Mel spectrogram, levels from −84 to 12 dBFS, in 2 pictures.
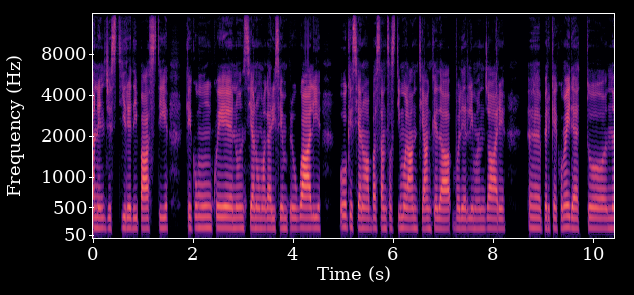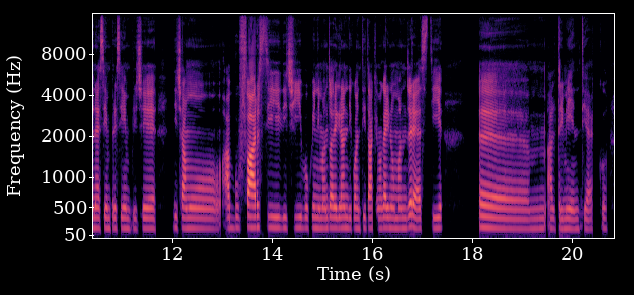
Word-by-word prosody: nel 170 Hz, 0 st, 0 dB
gestire 170 Hz, +1 st, 0 dB
dei 165 Hz, 0 st, -4 dB
pasti 170 Hz, +1 st, +2 dB, 0.4 s
che, 175 Hz, -, -4 dB
comunque, 175 Hz, 0 st, +2 dB
non 170 Hz, 0 st, -2 dB
siano, 170 Hz, 0 st, 0 dB
magari, 165 Hz, 0 st, -1 dB
sempre 170 Hz, 0 st, -3 dB
uguali 170 Hz, 0 st, +6 dB, 0.4 s
o 185 Hz, -, -1 dB
che 185 Hz, 0 st, -4 dB
siano 170 Hz, -1 st, +2 dB
abbastanza 170 Hz, 0 st, -2 dB
stimolanti 165 Hz, -1 st, 0 dB
anche 165 Hz, 0 st, 0 dB
da 160 Hz, -1 st, +4 dB
volerli 165 Hz, 0 st, -4 dB
mangiare, 160 Hz, 0 st, -1 dB, 0.5 s
uhm, 170 Hz, -1 st, -3 dB
perché, 170 Hz, +1 st, -3 dB
come 170 Hz, +2 st, -1 dB
hai -, -, +7 dB
detto, 165 Hz, 0 st, -1 dB
non 165 Hz, +1 st, -4 dB
è 170 Hz, -, +1 dB
sempre 170 Hz, +1 st, -3 dB
semplice, 165 Hz, 0 st, -3 dB, 0.3 s
diciamo, 165 Hz, -2 st, -2 dB
abbuffarsi 175 Hz, 0 st, +4 dB
di 170 Hz, 0 st, -8 dB
cibo, 175 Hz, +1 st, -2 dB
quindi 170 Hz, 0 st, -5 dB
mangiare 170 Hz, +1 st, 0 dB
grandi 170 Hz, 0 st, 0 dB
quantità 170 Hz, 0 st, -1 dB
che, 165 Hz, -, -12 dB
magari, 170 Hz, +1 st, +2 dB
non 170 Hz, -1 st, -3 dB
mangeresti, 165 Hz, 0 st, 0 dB, 0.8 s
uhm, 160 Hz, -2 st, 0 dB
altrimenti, 160 Hz, 0 st, -5 dB
ecco. 155 Hz, +1 st, -11 dB
170 Hz, 125 wpm, -23 LUFS, 165-175 Hz, 0.8 s, hai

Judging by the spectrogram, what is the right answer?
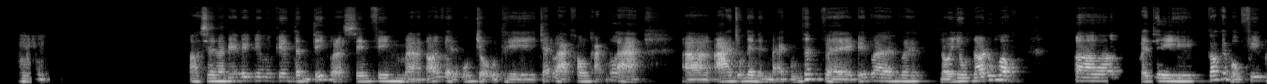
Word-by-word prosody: Ừm. 135 Hz, -, -7 dB, 1.4 s
Ờ, 135 Hz, -, -2 dB
xem 150 Hz, +1 st, +1 dB
ra 145 Hz, -, +4 dB
cái 165 Hz, -, 0 dB
cái 175 Hz, 0 st, -1 dB
cái 175 Hz, -, -5 dB
cái 170 Hz, 0 st, -1 dB
tình 150 Hz, -, -1 dB
tiết, 205 Hz, 0 st, -1 dB
gọi 200 Hz, -, -1 dB
là, -, -, -2 dB
xem 135 Hz, +1 st, -2 dB
phim 145 Hz, -1 st, 0 dB
mà 110 Hz, -, 0 dB
nói 110 Hz, -, 0 dB
về 120 Hz, -, -2 dB
vũ 135 Hz, +1 st, -5 dB
trụ 140 Hz, -, -3 dB
thì 115 Hz, -3 st, -4 dB
chắc -, -, -5 dB
là 120 Hz, 0 st, +3 dB
không 140 Hz, +1 st, 0 dB
hẳn -, -, -4 dB
là, -, -, +3 dB, 0.4 s
à, 110 Hz, 0 st, +4 dB
ai 140 Hz, -, +7 dB
trong 150 Hz, 0 st, -3 dB
gia 145 Hz, -, +4 dB
đình 130 Hz, -5 st, -2 dB
bạn 115 Hz, -, -3 dB
cũng 120 Hz, +3 st, -8 dB
thích 235 Hz, 0 st, +1 dB
về 115 Hz, -1 st, +1 dB
cái 155 Hz, -, -3 dB
vibe 160 Hz, -3 st, +1 dB
vibe 145 Hz, -1 st, 0 dB, 0.2 s
nội 120 Hz, 0 st, +2 dB
dung 150 Hz, 0 st, 0 dB
đó, -, -, +7 dB
đúng 205 Hz, +1 st, -1 dB
hông? 200 Hz, -1 st, +6 dB, 0.6 s
Ờ, 160 Hz, -1 st, +4 dB, 0.3 s
vậy 135 Hz, -, 0 dB
thì 145 Hz, -1 st, +3 dB, 0.2 s
có 205 Hz, 0 st, +4 dB
cái -, -, -4 dB
bộ 115 Hz, 0 st, -2 dB
phim 175 Hz, 0 st, -4 dB
145 Hz, 230 wpm, -21 LUFS, 120-160 Hz, 1.4 s, ai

